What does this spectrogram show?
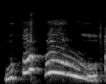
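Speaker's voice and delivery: high, loud mock cheer; woohoo exclamation. A mom reeling from the child's tantrum, loud high whoop. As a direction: let out a frazzled whoop.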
